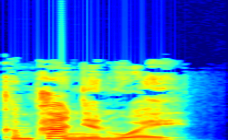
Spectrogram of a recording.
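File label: "companionway", British English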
